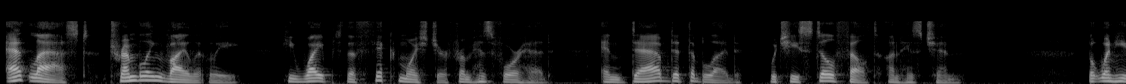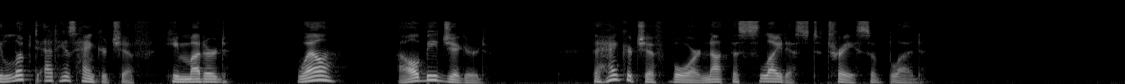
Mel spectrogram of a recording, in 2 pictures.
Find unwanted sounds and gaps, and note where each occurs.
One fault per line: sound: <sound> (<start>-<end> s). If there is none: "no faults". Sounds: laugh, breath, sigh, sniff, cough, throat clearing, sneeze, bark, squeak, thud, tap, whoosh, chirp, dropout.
no faults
